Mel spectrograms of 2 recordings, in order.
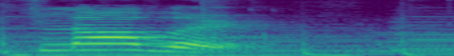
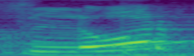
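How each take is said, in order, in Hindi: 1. इस शब्द का स्वर flower वाला है। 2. इस शब्द का स्वर floor वाला है। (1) "बल्कि फ्लावर" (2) "इस वर्ड को आप फ्लोर प्रोनाउंस नहीं करेंगे"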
